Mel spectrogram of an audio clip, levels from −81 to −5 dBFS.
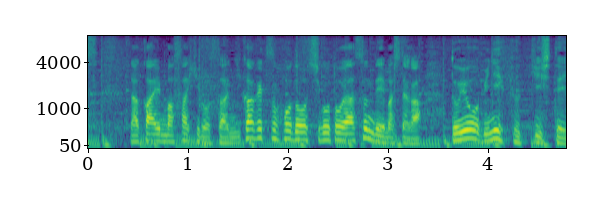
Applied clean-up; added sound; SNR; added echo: none; none; none; none.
